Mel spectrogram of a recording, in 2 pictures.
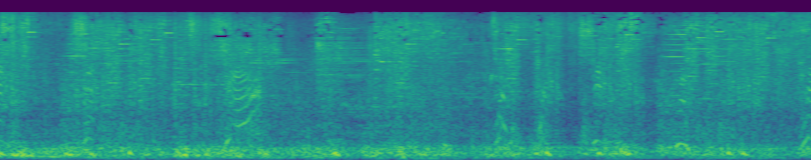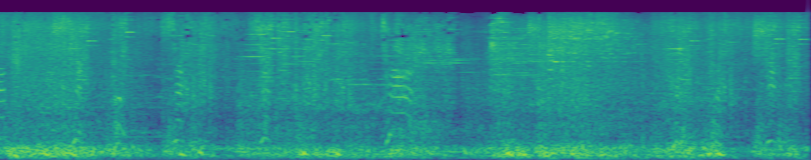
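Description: Explosions burst and crackle with sharp zaps.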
